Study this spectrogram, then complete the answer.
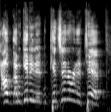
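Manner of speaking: high-pitched acted comeback; exasperated arguing. Customer haggling with the counter guy, high and exasperated. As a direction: argue back with the pitch up.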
